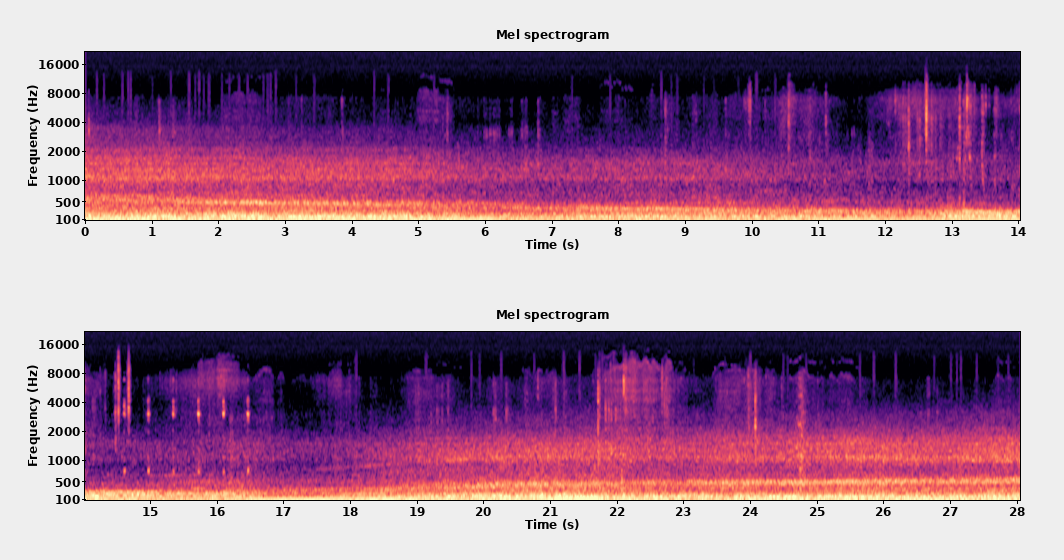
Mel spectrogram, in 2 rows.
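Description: Interior sound of a 2017 Opel Astra K's 1.4-litre turbo petrol four-cylinder over steady road rumble. The engine note falls as the car slows for about the first half, stays low through the middle, then rises again as the car accelerates away. A few faint clicks come in the middle.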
